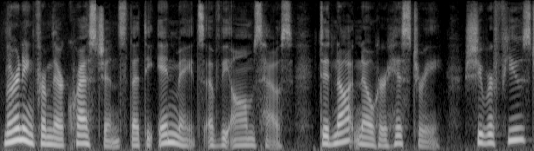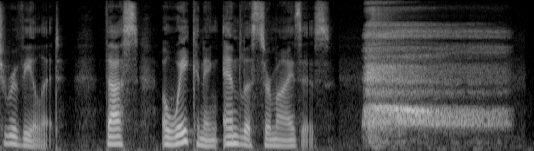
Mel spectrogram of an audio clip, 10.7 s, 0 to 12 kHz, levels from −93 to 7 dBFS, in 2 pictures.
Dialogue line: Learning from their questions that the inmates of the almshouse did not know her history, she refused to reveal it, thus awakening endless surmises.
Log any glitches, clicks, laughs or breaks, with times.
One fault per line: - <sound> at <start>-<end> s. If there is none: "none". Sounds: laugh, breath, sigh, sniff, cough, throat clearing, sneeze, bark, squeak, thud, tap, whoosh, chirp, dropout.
- sigh at 8.9-10.5 s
